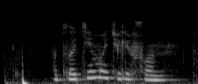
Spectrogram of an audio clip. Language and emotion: Russian, neutral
